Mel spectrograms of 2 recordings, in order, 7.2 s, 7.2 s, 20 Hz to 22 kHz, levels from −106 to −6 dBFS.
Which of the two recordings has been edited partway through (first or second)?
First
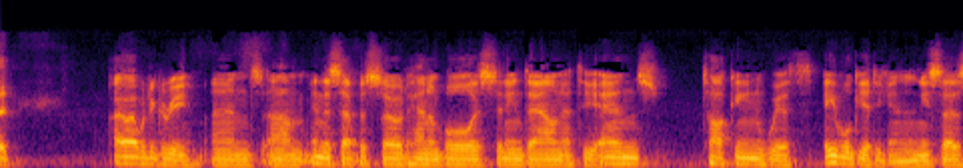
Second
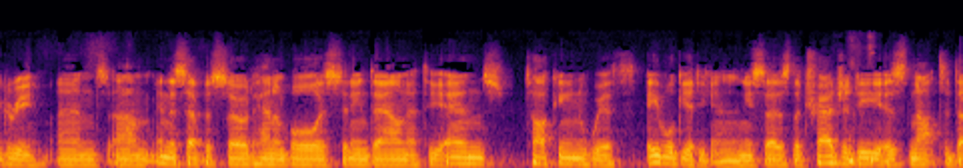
second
